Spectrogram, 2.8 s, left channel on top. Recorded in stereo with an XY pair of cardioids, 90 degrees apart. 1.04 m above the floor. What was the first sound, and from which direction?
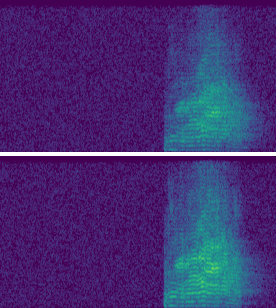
A cat meowing, 65° right.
